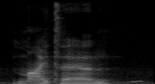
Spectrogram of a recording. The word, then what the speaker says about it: Maitan: Kevin Maitan, that's how you say it.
